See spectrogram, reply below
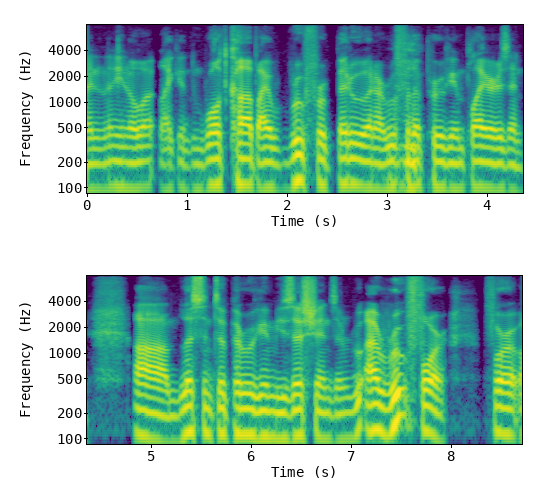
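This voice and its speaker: Young guy from japan cohosting a podcast, low smooth voice, earnest, lots of restarts, dry sound. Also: no room sound. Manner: earnest, animated, many restarts. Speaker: podcast co-host. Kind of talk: casual chat.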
